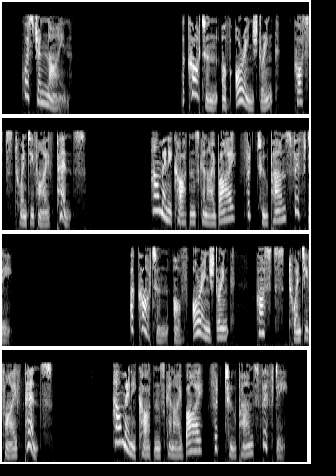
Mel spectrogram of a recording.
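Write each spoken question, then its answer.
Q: How many cartons can I buy for £2.50?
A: 10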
